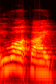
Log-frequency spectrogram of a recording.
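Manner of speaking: a hint of a smooth Caribbean uncle; lightly voiced flirty uncle. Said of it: "And they're like".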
